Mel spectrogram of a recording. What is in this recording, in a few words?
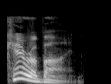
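"carabine", English, British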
